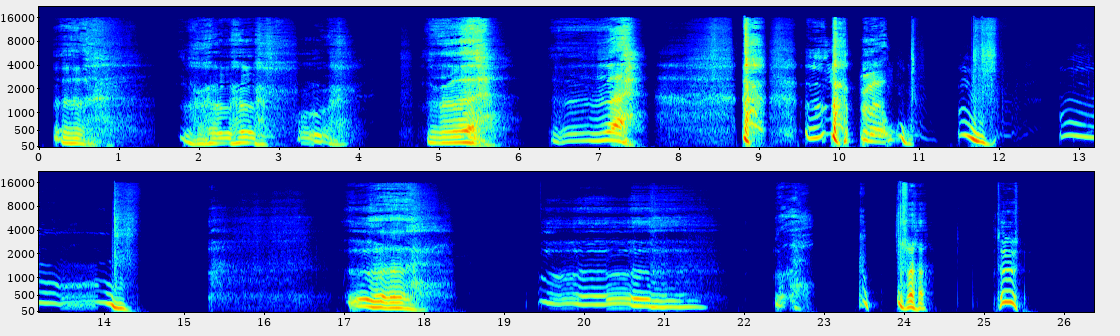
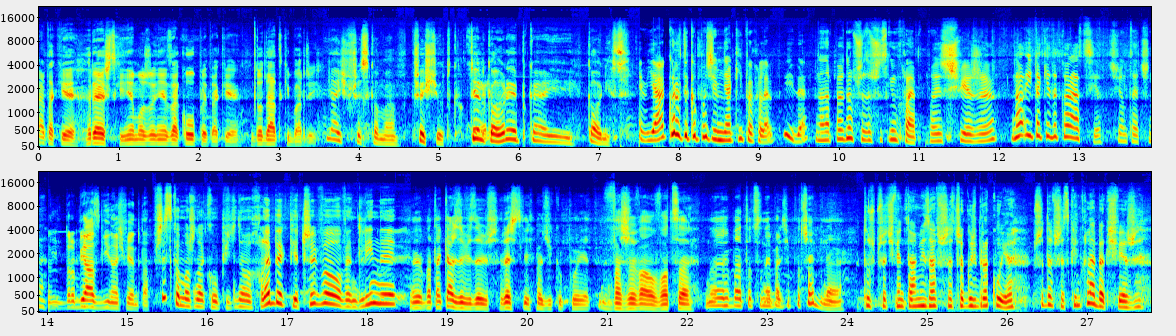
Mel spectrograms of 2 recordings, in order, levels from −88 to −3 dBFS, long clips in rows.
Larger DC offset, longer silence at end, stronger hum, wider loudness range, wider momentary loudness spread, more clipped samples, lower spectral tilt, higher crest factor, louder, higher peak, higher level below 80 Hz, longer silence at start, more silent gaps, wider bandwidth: neither; first, 0.95 s vs 0 s; neither; first, 11 LU vs 4 LU; first, 24 LU vs 11 LU; neither; about the same, -4.5 dB/octave vs -3.5 dB/octave; first, 30 dB vs 18 dB; second, -29 LUFS vs -18 LUFS; second, -4 dBFS vs 0 dBFS; about the same, -64 dBFS vs -68 dBFS; first, 0.2 s vs 0 s; neither; about the same, 16 kHz vs 15.5 kHz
